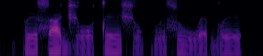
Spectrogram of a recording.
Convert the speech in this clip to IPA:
p e˦ s a˦ d͡ʒ oː˨ t eː˦ ʃ o˨ kʷ e˨ s u˦˨ w ɛ˧ ɡʷ e˦

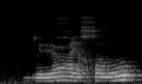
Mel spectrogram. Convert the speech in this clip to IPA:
b l ʏ ʕ e χ o

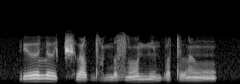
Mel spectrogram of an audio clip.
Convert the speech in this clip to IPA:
ɾʲ əː l əː t͡ʃʰ ʊ lʲ dˤ o̤ mʲ ə zˤ õ mʲ ẽ b e tˤ l õ

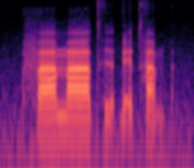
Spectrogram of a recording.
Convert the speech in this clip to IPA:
f aː˨˦ m aː˧ t̪ʰ ɨ̰˧˨ ə̯ ɗ ɛ̰˧˥ t̪ʰ a̰˧˨ m ʔ

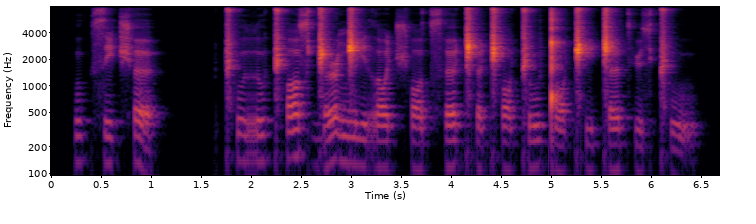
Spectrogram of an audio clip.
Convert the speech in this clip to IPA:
u k s i t͡ʃʰ ə | ǁʰ u r u ǁʰ ɔ s ɡ͡ǁ ə˞ ŋ͡ǁ i r ɔ t͡ʃʰ ɔ t͡sʰ ə ǁʰ ə ǁʰ ɔ ǁ u ǃ ɔ ǁʰ i ǁ ə tʰ y s ǁʰ u

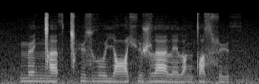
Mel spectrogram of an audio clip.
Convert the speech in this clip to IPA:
m ø ɪ̯ ŋ͡ǀ æ θ ǀʰ y z ɣ u j ɑ ç y ʒ l æ l e l u ŋ tˤ u z ɬ y θ

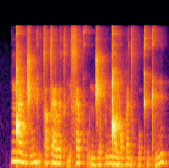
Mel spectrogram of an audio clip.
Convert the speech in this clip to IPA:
ŋ͡ǃ ɛ n d͡ʒ ə ŋ ɡ ḭ t ʌ t ɛ l ɘ tʼ ḭ s ɛ kʷʼ ḭ n d͡ʒ ɘ p i ŋ͡ǃ ʌ j ɔ p ɛ d ə̰ kʷ a kʼ i kʼ i

